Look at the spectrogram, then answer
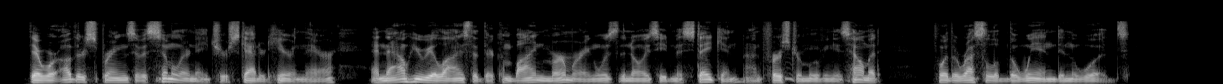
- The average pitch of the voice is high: No, very low, 90 Hz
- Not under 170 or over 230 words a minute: Yes, average, 195 wpm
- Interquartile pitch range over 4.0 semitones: No, average, 2.8 semitones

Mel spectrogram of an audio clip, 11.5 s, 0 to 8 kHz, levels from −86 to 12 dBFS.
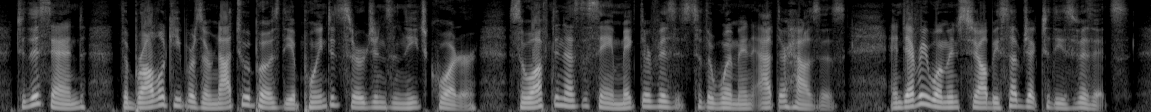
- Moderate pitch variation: Yes, average, 3.9 semitones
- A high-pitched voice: No, low, 135 Hz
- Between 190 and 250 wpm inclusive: Yes, fast, 205 wpm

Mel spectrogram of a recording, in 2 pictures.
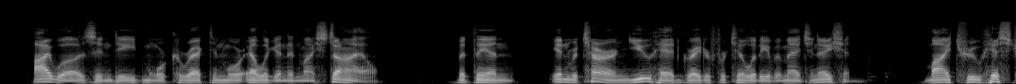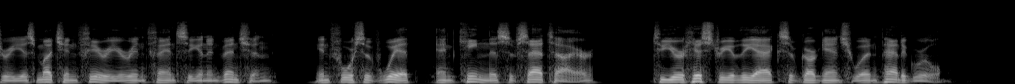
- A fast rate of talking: No, average, 150 wpm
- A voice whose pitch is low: Yes, very low, 95 Hz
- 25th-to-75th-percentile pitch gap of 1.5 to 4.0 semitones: Yes, narrow, 2.6 semitones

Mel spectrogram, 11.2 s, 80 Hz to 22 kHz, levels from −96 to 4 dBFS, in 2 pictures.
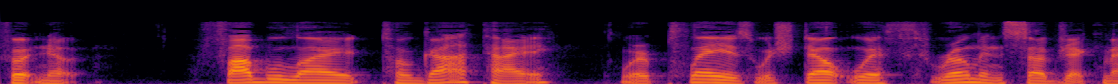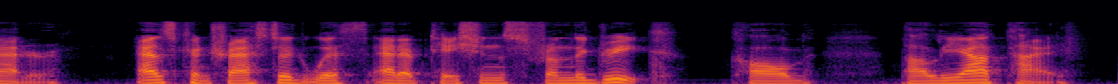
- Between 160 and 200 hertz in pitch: No, low, 130 Hz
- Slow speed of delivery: Yes, slow, 105 wpm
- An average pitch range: Yes, average, 3.2 semitones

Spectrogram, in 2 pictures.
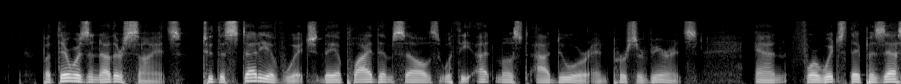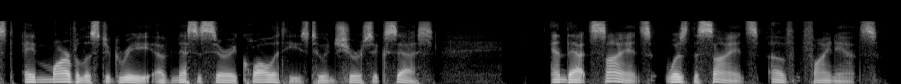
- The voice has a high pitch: No, low, 105 Hz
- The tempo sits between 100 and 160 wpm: Yes, average, 140 wpm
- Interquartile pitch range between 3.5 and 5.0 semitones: No, average, 3.1 semitones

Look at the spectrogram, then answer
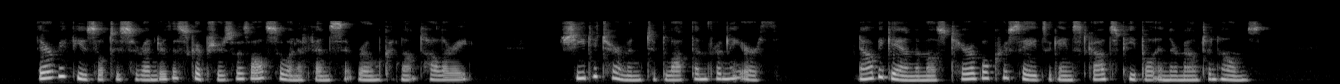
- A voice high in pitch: Yes, high, 230 Hz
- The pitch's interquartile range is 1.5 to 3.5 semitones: No, average, 4.1 semitones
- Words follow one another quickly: No, average, 160 wpm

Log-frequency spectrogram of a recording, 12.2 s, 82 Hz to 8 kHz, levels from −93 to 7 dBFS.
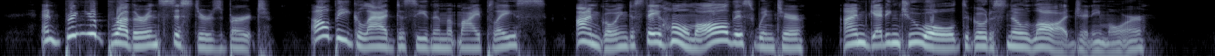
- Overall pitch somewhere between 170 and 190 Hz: Yes, medium, 185 Hz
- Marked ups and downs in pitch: Yes, wide, 6.8 semitones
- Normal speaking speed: Yes, average, 170 wpm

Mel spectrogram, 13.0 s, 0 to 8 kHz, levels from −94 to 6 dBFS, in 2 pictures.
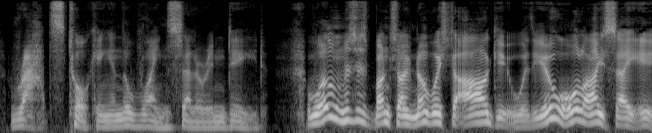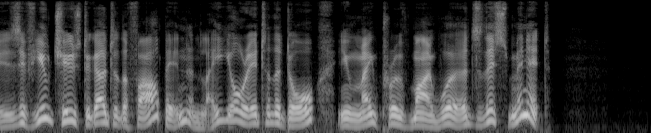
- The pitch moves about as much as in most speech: No, wide, 8.5 semitones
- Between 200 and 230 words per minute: Yes, fast, 205 wpm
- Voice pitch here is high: No, low, 135 Hz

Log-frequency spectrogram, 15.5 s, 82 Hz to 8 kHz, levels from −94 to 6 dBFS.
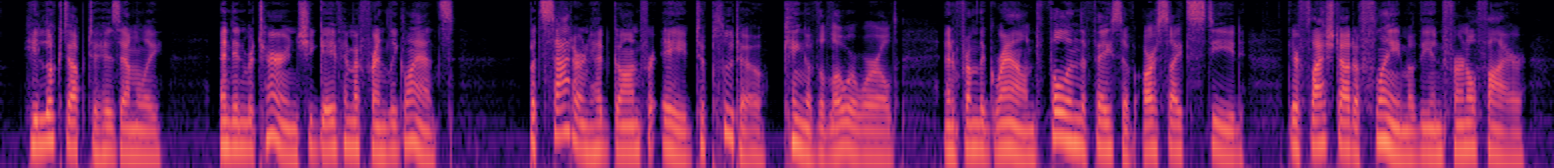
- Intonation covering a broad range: No, average, 3.5 semitones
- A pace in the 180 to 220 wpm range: Yes, average, 190 wpm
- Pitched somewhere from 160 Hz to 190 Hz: No, low, 135 Hz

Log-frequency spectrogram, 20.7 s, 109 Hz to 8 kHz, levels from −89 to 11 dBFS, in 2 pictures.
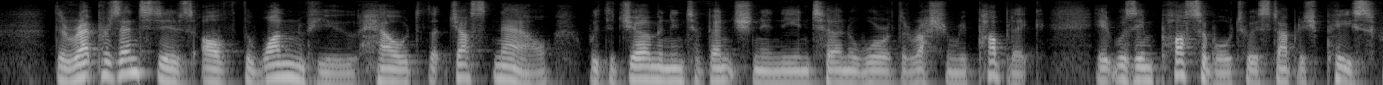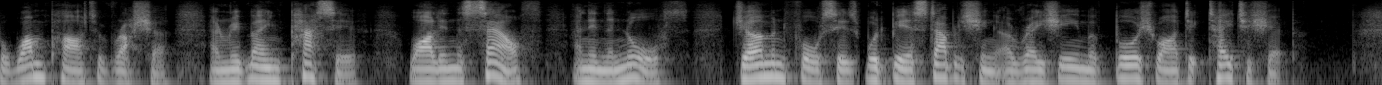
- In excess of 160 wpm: No, average, 155 wpm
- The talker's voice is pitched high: No, low, 120 Hz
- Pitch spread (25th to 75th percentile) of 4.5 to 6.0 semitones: No, average, 4.0 semitones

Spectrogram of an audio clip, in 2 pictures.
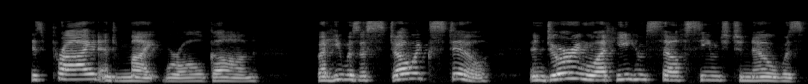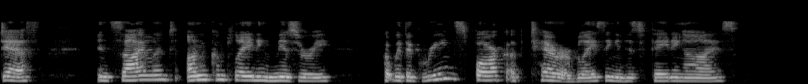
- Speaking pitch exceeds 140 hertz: Yes, medium, 185 Hz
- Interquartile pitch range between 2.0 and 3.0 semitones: No, average, 4.5 semitones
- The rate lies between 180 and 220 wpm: No, average, 140 wpm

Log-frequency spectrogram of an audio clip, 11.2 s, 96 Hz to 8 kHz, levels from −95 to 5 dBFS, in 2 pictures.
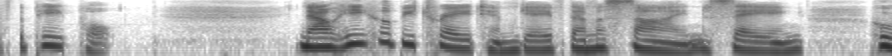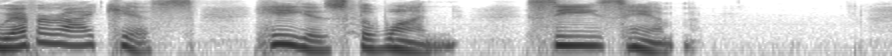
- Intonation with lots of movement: Yes, wide, 6.2 semitones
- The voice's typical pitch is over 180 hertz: Yes, high, 190 Hz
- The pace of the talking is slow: Yes, slow, 110 wpm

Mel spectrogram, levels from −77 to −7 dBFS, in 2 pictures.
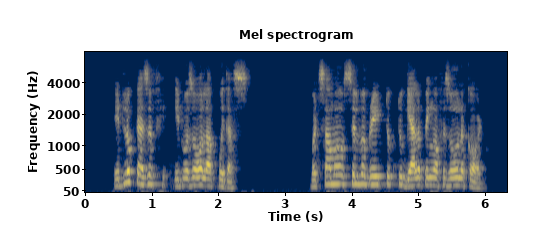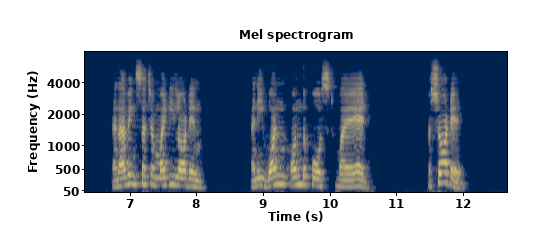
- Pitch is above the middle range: No, medium, 165 Hz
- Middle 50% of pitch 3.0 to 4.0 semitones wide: Yes, average, 3.4 semitones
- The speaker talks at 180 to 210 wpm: Yes, average, 190 wpm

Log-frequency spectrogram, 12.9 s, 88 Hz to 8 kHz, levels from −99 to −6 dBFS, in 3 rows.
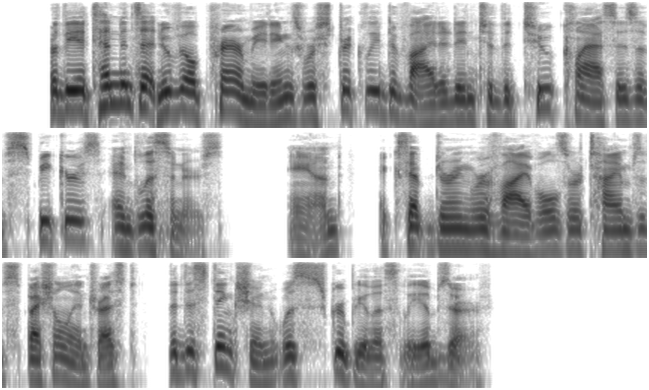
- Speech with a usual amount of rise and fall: No, wide, 6.0 semitones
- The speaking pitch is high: No, low, 125 Hz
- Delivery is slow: No, average, 150 wpm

